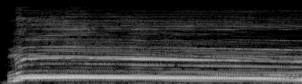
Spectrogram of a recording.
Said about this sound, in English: You know, the sound effect I just put in was boo because it was booing you. Because the boo was because, no, you don't ever cut Chelsea Green.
